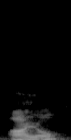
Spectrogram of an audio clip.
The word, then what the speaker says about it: aisle: And the last exception is that sometimes S is silent after the letter I. For example, the following words: debris, aisle, aisle again with a different spelling and meaning, island, Illinois.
